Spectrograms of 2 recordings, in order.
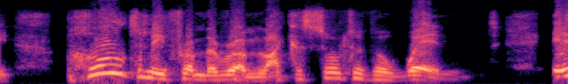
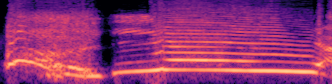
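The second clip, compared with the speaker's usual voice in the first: very high, louder squeal of joy; shrieking oh yay; joyful yelp; 6 dB louder than usual. Retold or imitated. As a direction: burst out with delighted relief. Sudden relief and joy.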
